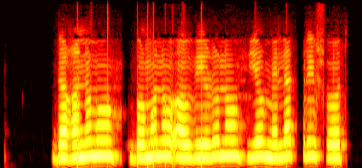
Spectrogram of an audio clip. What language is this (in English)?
Pashto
